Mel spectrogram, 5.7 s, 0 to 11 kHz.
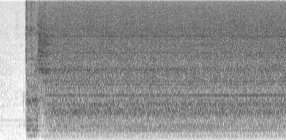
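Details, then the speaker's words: Rebuilt GM 10SI alternator on tester, full amperage output check after 14–15 V test: tester kicks on abruptly, then smooth even spin with steady whine, no grinding or rattle; healthy under full load, ready to install. "Now we're going to check the full amperage output."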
